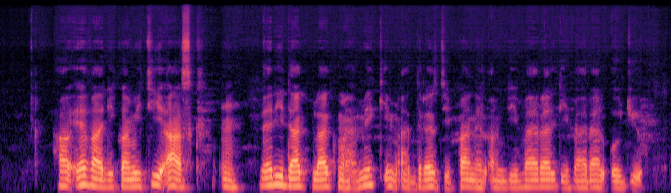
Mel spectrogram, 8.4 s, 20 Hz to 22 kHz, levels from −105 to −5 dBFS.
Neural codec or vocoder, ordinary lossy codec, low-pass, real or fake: vocoder, 44.1 kHz, 128 mel bands, Pupu-Vocoder; none; 19.8 kHz; fake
